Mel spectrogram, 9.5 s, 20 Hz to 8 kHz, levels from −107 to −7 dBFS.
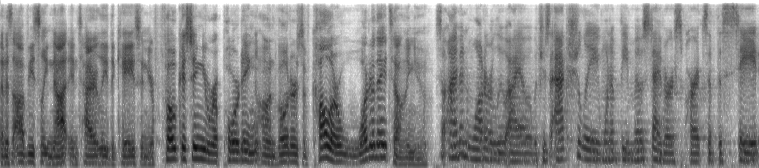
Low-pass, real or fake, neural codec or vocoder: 7.2 kHz; fake; vocoder, 24 kHz, 100 mel bands, Vocos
